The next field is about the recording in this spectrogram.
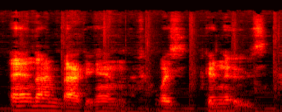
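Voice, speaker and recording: Faint music plays in the background. A man speaks very slowly over it. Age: 30s. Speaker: vlogger. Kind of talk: casual talk to camera. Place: home room.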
